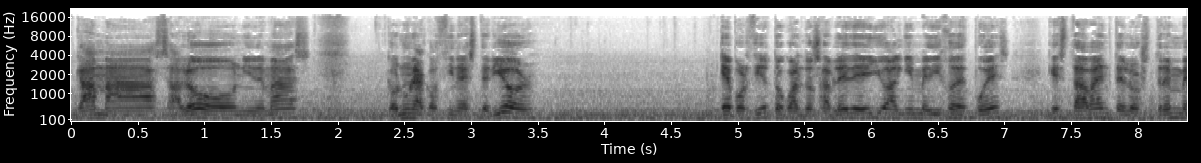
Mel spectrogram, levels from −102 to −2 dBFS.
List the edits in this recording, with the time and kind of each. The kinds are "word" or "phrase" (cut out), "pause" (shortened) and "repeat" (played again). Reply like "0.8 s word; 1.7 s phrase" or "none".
none

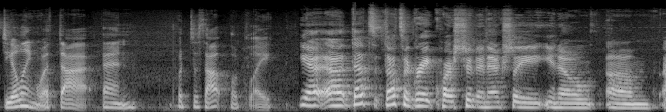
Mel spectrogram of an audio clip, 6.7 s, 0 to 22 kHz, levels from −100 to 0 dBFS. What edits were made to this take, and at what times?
none

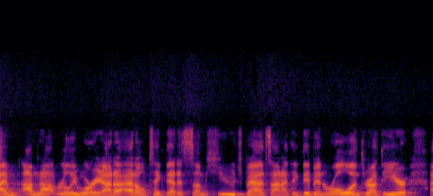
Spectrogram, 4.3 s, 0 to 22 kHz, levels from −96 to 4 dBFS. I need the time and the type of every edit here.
none

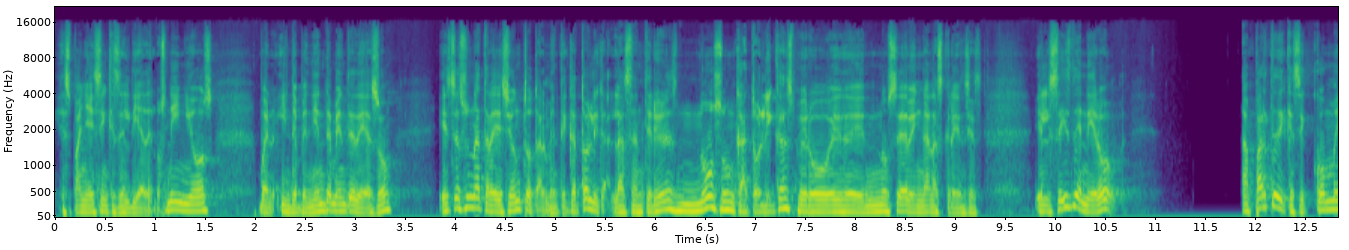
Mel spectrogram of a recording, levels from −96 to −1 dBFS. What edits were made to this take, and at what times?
8.5 s word

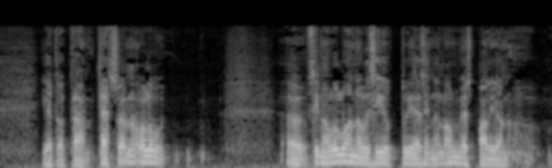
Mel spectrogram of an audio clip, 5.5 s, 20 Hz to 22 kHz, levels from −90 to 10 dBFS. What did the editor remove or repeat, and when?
none

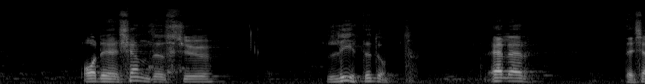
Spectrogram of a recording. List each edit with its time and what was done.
none

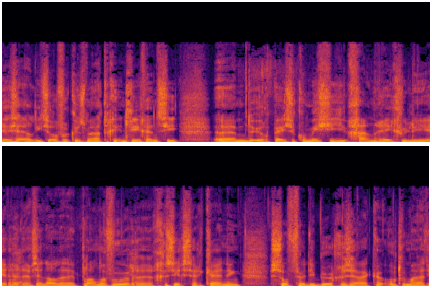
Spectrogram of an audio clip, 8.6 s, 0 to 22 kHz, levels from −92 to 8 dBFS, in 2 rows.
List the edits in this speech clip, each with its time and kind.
3.5 s phrase

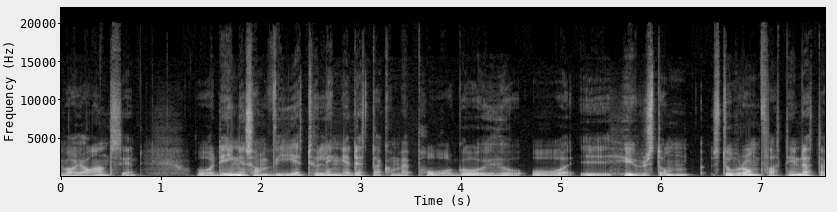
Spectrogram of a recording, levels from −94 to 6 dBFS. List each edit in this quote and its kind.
none

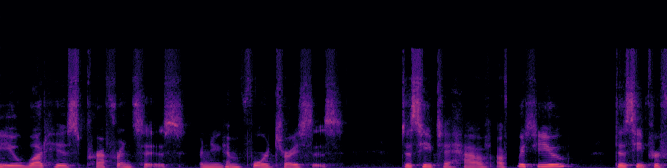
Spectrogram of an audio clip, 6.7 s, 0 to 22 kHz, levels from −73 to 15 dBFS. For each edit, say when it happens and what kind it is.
2.2 s word; 4.3 s word; 5.1 s word

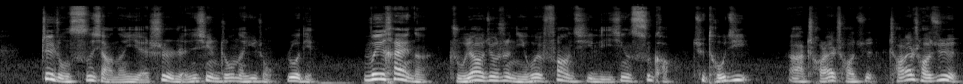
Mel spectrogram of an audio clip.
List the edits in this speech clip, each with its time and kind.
2.8 s pause; 3.5 s pause; 4.4 s pause; 6.8 s pause

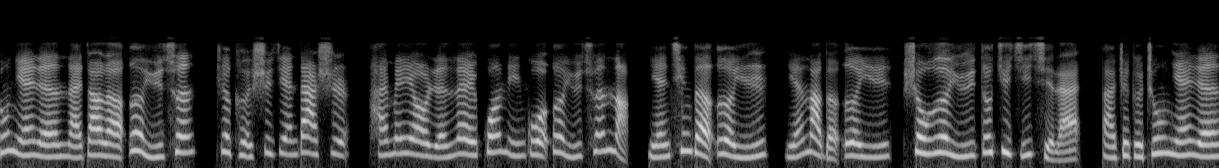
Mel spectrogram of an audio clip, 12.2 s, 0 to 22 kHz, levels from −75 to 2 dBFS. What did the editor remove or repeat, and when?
8.9 s phrase

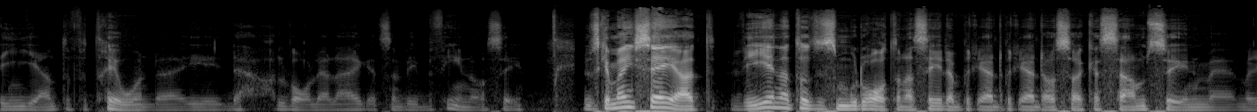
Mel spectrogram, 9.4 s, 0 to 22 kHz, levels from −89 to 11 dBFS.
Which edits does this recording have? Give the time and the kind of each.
4.3 s pause; 7.5 s repeat

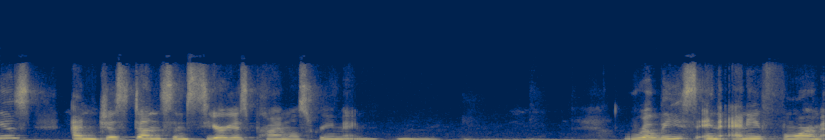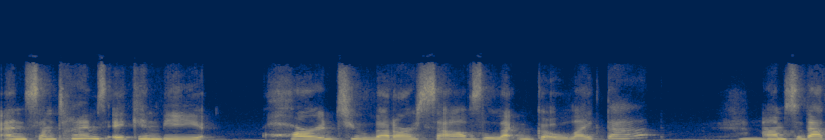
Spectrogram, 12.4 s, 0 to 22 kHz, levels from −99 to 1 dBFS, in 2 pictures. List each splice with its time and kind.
2.9 s pause

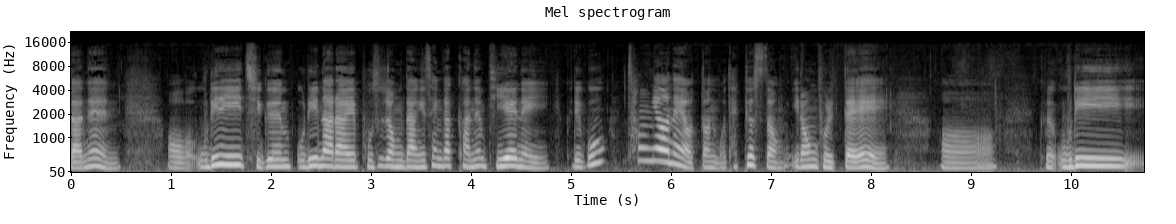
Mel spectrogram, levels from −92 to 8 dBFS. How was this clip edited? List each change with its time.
2.2 s word; 4.2 s word; 4.9 s pause; 7.5 s phrase

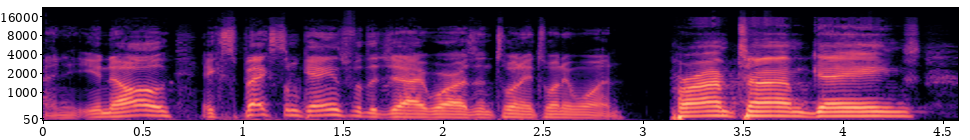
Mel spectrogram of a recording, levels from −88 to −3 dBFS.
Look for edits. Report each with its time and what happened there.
1.3 s word

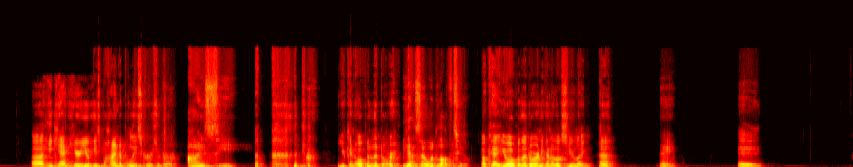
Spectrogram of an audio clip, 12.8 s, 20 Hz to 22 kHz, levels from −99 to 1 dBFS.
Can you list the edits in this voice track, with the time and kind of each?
8.9 s pause; 10.4 s pause

